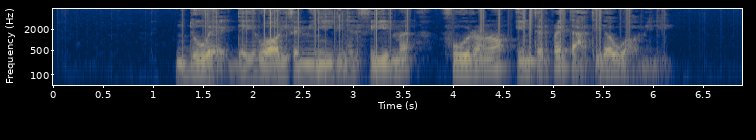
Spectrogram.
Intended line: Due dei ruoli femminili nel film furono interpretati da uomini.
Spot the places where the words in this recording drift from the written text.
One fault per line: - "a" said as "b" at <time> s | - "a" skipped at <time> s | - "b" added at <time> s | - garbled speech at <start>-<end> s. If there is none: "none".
none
